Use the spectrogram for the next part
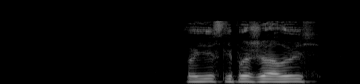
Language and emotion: Russian, neutral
